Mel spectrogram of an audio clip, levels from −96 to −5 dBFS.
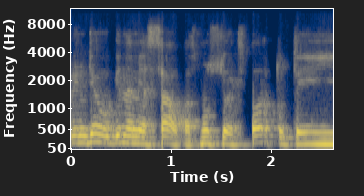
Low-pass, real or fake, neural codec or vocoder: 10.8 kHz; real; none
